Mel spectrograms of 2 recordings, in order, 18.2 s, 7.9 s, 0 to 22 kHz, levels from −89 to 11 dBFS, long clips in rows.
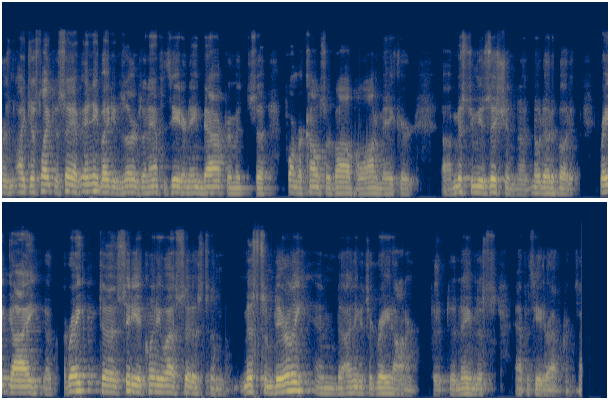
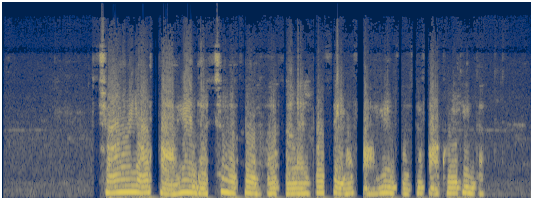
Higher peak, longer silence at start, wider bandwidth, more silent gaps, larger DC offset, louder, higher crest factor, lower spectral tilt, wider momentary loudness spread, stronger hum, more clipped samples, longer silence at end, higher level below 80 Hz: second, -4 dBFS vs 0 dBFS; second, 0 s vs 1.45 s; second, 12.5 kHz vs 14 kHz; neither; neither; second, -22 LUFS vs -8 LUFS; first, 18 dB vs 8 dB; about the same, -6.5 dB/octave vs -6 dB/octave; first, 15 LU vs 6 LU; neither; neither; second, 0.4 s vs 0.7 s; second, -62 dBFS vs -34 dBFS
